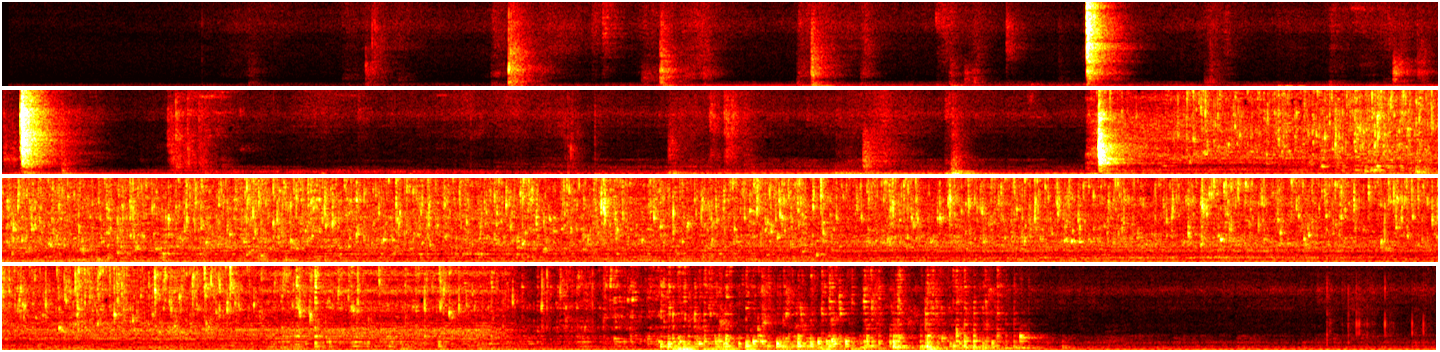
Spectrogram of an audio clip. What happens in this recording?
Went from the living room to the bathroom door, flipped the light switch, opened the door and ran the tap to wash my hands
